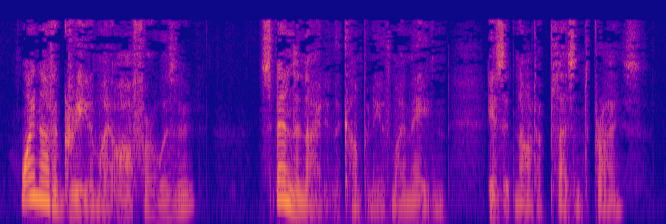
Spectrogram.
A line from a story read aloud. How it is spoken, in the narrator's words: My voice came out more quietly than I intended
